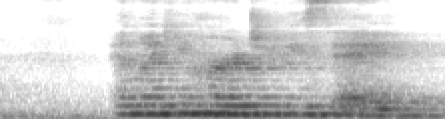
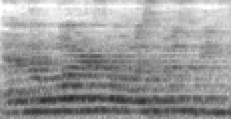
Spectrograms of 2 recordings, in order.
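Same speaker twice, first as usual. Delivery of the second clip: giggling while telling it, a bit louder; laughing; 5 semitones higher, 5 dB louder than usual. Real, not acted. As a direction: laugh through it at the absurd climb. Laughing retelling the endless steps.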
